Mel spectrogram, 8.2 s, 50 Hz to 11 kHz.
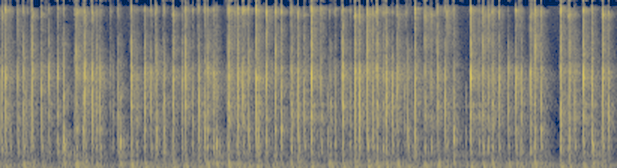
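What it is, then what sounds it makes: Mechanical keyboard with PBT keycaps. A white Keydous NJ80 mechanical keyboard with PBT keycaps is typed on steadily with the fingertips of both hands. A dense, continuous run of short, crisp taps is heard, each with a low thock and a bright clack that stop almost instantly.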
